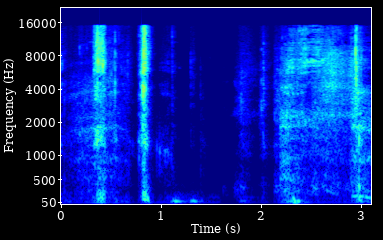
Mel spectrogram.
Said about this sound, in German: Ähm, ich knusper trotzdem nochmal meinen Tuck de Beukler weiter.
